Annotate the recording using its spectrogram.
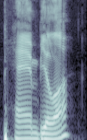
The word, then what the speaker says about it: Pambula: Now, the social seg, as always, Deeble, is sponsored by Wheeler's Oyster Farm at 162 Arthur Kane Drive, Pambula, New South Wales. Did I say that correctly? – You did, absolutely.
